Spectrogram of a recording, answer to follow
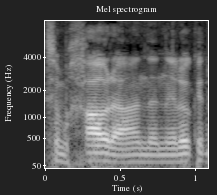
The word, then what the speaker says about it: Gouda: No, in all jokes aside, you know the cheese that you guys call like Gouda, right? Which is actually pronounced Gouda. It's Dutch, and I feel.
